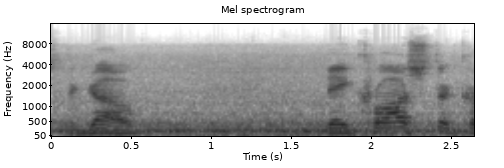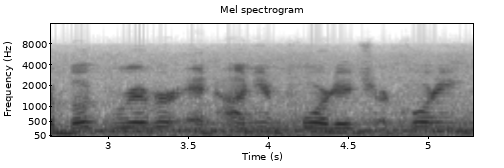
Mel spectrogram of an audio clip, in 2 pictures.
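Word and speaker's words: Kobuk: leave them at home the third is kabuk and I'm pronouncing it's spelled k-o-b-u-k kabuk Valley National Park it's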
